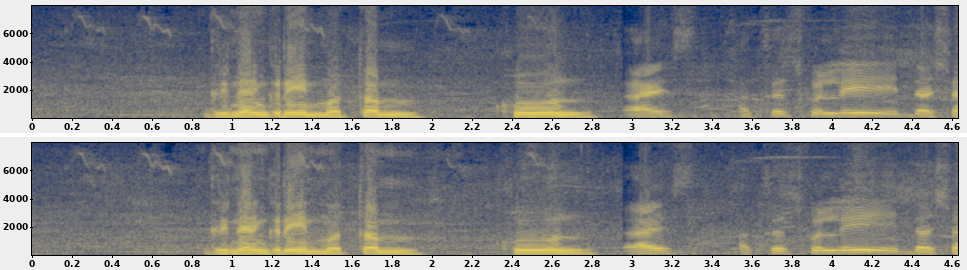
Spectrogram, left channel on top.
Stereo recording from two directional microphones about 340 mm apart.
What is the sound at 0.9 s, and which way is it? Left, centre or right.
Speech, centre.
